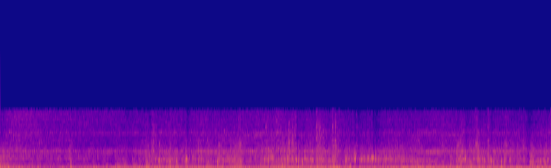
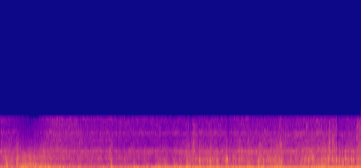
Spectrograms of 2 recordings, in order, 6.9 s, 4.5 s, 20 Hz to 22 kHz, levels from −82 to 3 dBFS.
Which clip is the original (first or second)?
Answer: second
